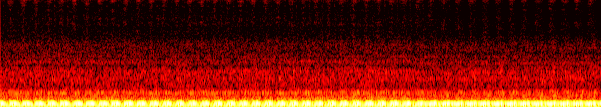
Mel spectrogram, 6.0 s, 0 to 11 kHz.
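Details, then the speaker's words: 1991 Chevy Silverado 350 started after sitting with a dead battery, throttle held down: lumpy, uneven V8 that won't hold idle. Header exhaust leaks are suspected; the cause of the poor idle is not confirmed. "I'm still holding the gas down. I don't think it's going to idle yet. [Music] It's not going to idle."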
